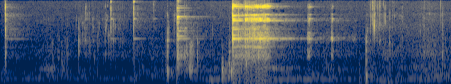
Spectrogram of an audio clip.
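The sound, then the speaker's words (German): Glass clinks lightly several times as someone takes a sip of pure juice. A brief slurping swell sits in the middle, framed by small taps and knocks. “jetzt trinke ich noch mal einen Schluck von meinem Ursaft und dann geht es aber auch los mit dem Inhalt”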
